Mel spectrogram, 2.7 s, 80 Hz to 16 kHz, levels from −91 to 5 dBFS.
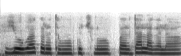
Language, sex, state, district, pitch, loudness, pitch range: Hindi, male, Uttar Pradesh, Varanasi, 230 Hz, -17 LUFS, 225-245 Hz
